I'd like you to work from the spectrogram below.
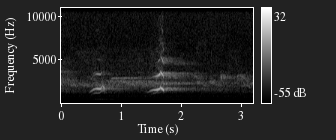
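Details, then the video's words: Wood duck, a perching duck of eastern North America, giving two rising, squealing whistled calls about a second apart, each sweeping upward and ending abruptly, over a steady faint background hiss. "Wood Duck Sound"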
